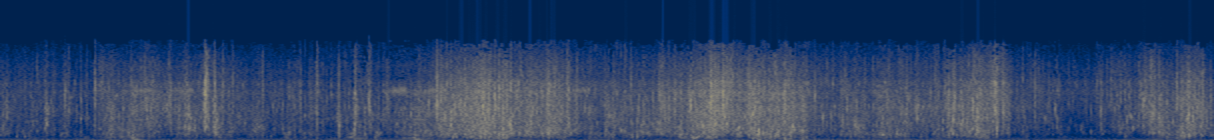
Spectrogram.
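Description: Bare feet wading through ankle-deep muddy water: repeated sloshing and splashing steps, heaviest in the middle of the stretch, with scattered small wet slaps and ticks.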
